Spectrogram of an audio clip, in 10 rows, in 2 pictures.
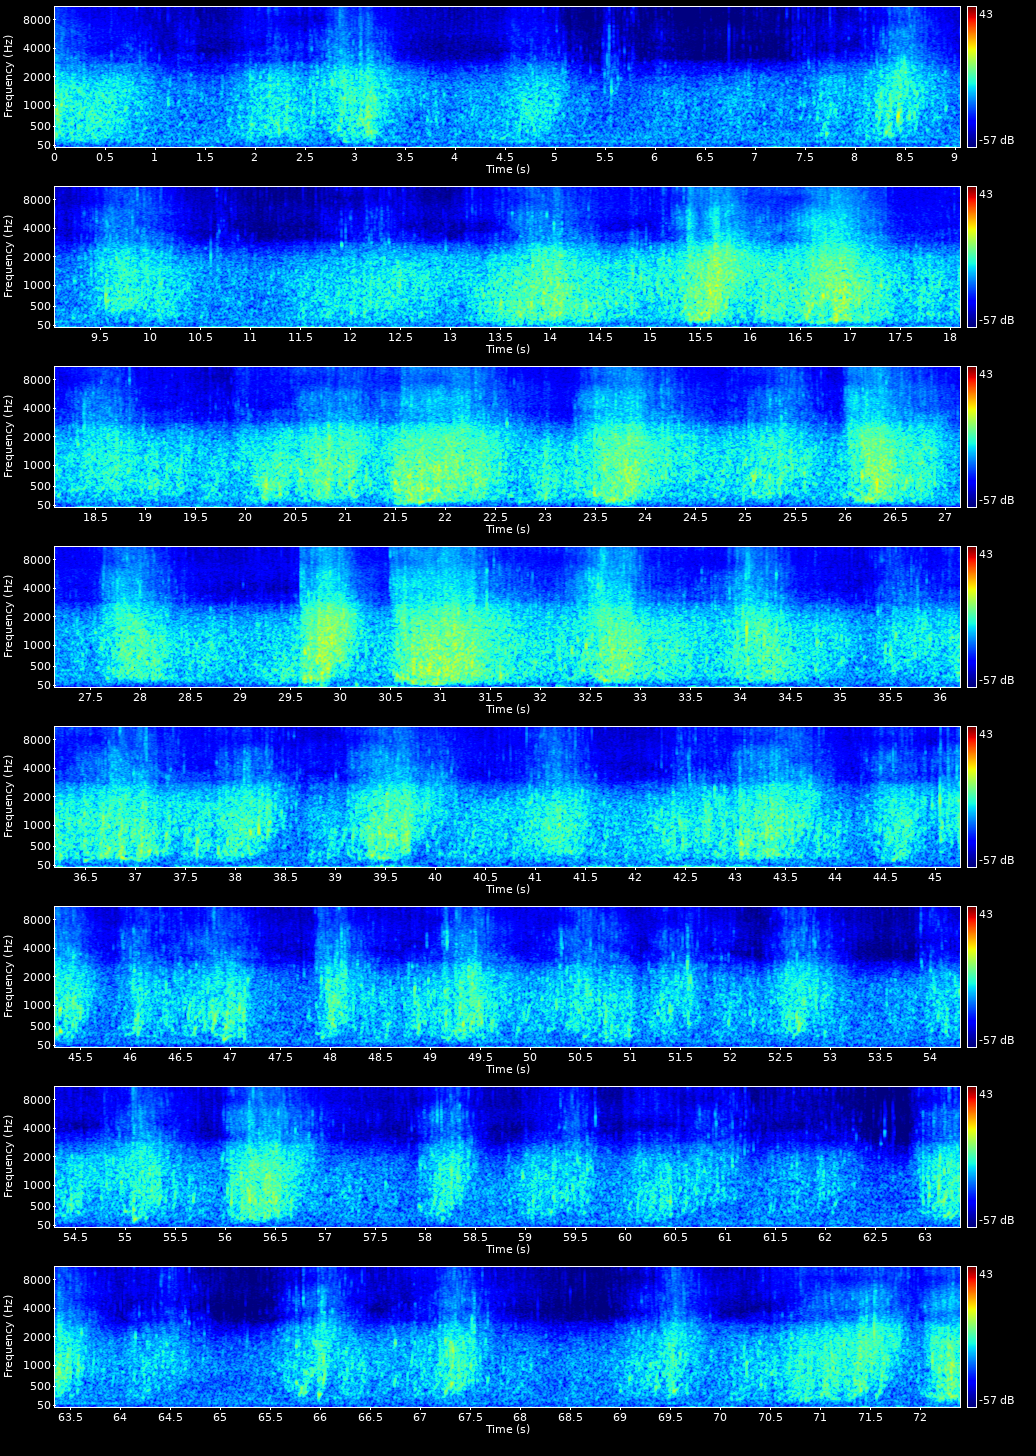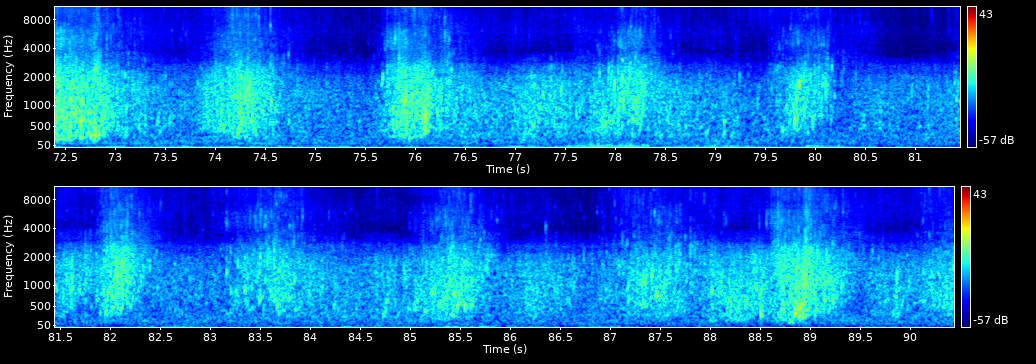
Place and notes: Kritzendorf, Danube - Donauwellen in Kritzendorf (schuettelgrat)
Wenn die Schiffe kommen, ist es mit der Sonntagsruhe vorbei. Und das ist gut so, denken sich die Kieselsteine
derweil die Uferpflanzen von den Wellen überwältigt werden.
(rp)
Klosterneuburg, Austria, 18 October 2009, 14:30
